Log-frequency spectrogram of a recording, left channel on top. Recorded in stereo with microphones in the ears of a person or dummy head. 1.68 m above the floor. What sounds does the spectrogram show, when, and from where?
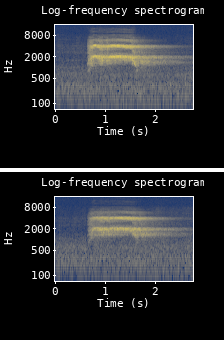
0.6 s a scream: 55° left (ahead or behind), 5.5 m; by 1.7 s 65° left (ahead or behind), 5.5 m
